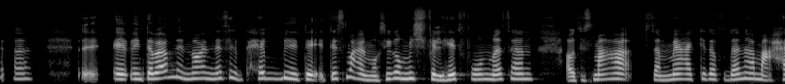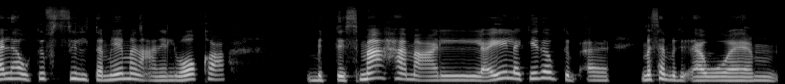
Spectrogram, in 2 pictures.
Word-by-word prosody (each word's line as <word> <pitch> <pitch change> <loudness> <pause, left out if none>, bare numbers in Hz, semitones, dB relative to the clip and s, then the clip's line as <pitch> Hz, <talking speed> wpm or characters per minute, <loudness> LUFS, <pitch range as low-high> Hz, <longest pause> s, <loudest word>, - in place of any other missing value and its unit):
آه، 255 +1 -7 0.5
أ - - -3 0.2
أ 240 -1 +5
أنت 250 0 +1
بقى 275 +3 +6
من 320 -7 -3
نوع 270 +1 +1
الناس 270 +3 -3
اللي 280 - -4
بتحب 265 +2 -1
ت 235 - +4 0.2
تسمع 265 0 -1
الموسيقى 255 +7 0
مش 270 +1 0
في 240 - +3
الheadphone 235 +1 +2
مثلًا، 250 +1 -1 0.4
أو - - +3
تسمعها 230 +7 0
في - - -27
سمّاعة 235 +4 0
كده 245 -2 -1
في 225 -2 -15
ودانها 255 +4 0
مع 245 - +1
حالها 260 +3 +1
وتفصِل 250 +1 -3
تمامًا 225 +4 +1
عن 185 0 -5
الواقع، 225 +4 +1 0.8
بتسمعها 230 +9 +3
مع 190 -4 0
العيلة 200 +6 +2
كده 270 +4 0
وبتبقى 195 -6 -5 0.3
مثلًا 220 +2 +1
بت 195 -2 -3
أو 180 0 0
240 Hz, 145 wpm, -23 LUFS, 200-260 Hz, 0.8 s, بقى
